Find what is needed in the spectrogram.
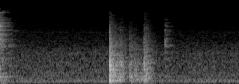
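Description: Metal serving spoon clinking and scraping against a pan and a ceramic plate while liver is dished out: one sharp clink at the start, then a quick cluster of clatters about a second in and one more soon after.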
